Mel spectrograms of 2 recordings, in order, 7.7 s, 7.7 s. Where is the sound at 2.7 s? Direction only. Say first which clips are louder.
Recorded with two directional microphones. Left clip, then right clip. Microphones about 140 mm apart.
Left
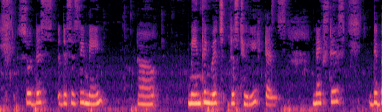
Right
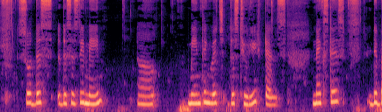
Right 3 dB; 30° right (ahead or behind); by 6.9 s 45° right (ahead or behind).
